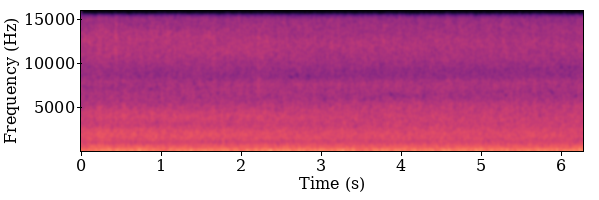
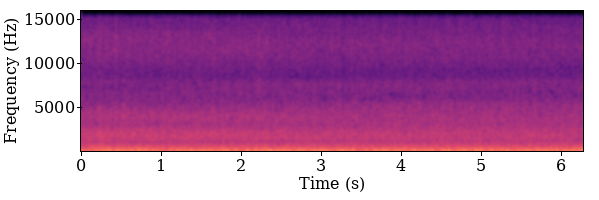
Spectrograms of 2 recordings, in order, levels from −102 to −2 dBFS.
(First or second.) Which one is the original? first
